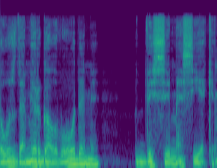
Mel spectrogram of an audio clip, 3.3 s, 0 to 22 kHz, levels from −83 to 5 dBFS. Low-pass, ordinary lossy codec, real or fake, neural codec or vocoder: 14.4 kHz; MP3, 96 kbps; fake; vocoder, 44.1 kHz, 128 mel bands every 256 samples, BigVGAN v2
